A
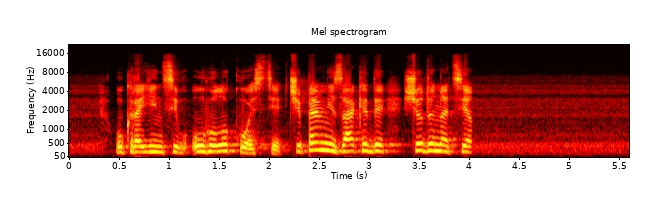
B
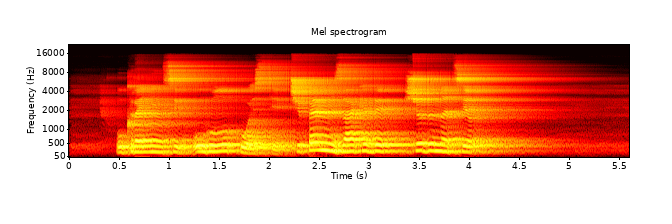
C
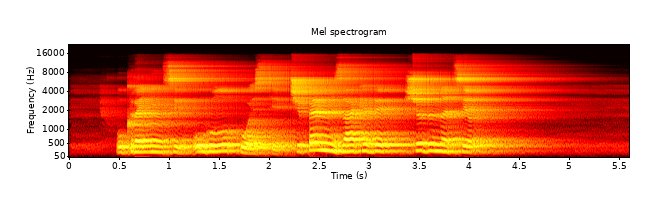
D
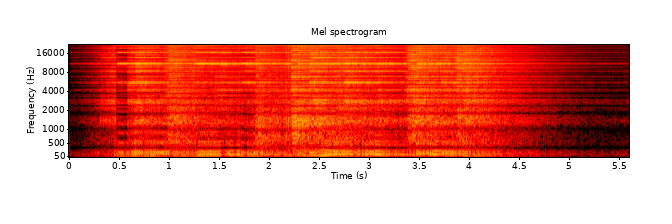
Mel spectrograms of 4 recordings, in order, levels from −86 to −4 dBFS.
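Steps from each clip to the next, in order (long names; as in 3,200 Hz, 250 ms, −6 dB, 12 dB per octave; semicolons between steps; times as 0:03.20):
peak hold with a decay on every bin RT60 2.37 s
low-shelf EQ 330 Hz −2.5 dB
samples in bit-reversed order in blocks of 128 samples; background raised ahead of every attack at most 59 dB per second; level −5 dB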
